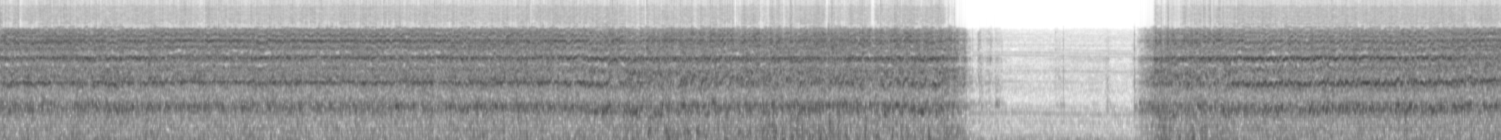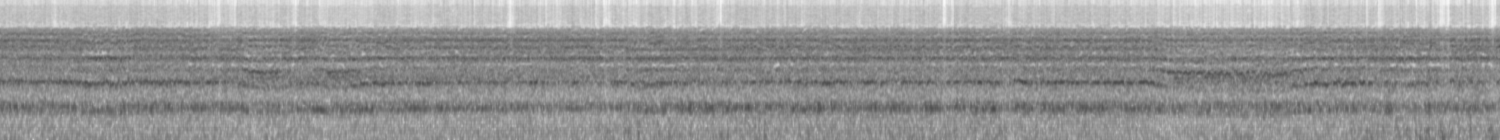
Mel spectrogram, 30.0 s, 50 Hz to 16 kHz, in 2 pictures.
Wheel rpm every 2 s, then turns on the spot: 230, 230, 230, 210, 160, 30, 200, 220, 230, 230, 230, 230, 240, 220, 220.
none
